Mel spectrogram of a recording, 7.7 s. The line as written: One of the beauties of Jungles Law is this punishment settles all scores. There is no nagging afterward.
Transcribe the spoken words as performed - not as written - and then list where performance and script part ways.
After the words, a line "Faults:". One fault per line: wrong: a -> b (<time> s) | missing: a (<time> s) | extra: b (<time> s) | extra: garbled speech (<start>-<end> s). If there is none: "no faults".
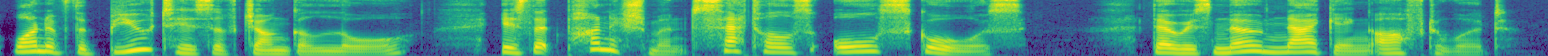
One of the beauties of Jungle Law is that punishment settles all scores. There is no nagging afterward.
Faults:
wrong: Jungles -> Jungle (1.2 s)
wrong: this -> that (2.6 s)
